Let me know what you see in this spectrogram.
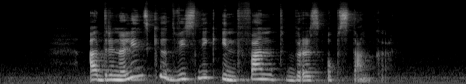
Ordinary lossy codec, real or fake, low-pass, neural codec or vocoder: none; real; none; none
